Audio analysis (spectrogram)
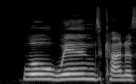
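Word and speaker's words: Nguyen: so i'm like whoa wind kind of sounds like or my last name is win n-g-y-e-n people always mispronounce it which is cool it's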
